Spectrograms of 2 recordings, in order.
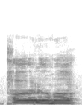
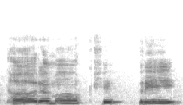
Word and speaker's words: ধর্মক্ষেত্রে: আকারের মতো নয়, ধর্মা নয়, ধর্ম, মা, ধর্মও নয় ধর্ম আবার ধর্মাও নয়, ধর্মা ধর্মা ক্ষেত্রে, ক্ষেত্রে নয়, বলো ধর্ম ধর্ম ক্ষেত্রে, ধর্ম ক্ষেত্রে ক্ষেত্রে নয় ক্ষেত্রে, ধর্ম ক্ষেত্রে, ক্ষেত্রে ধর্মক্ষে, ধর্মক্ষে, জিভটা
